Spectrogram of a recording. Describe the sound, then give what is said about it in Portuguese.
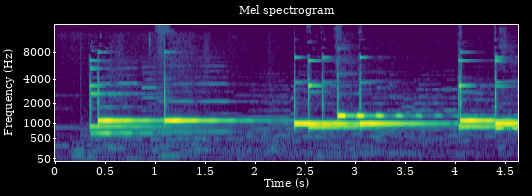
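A doorbell chime rings out alone, announcing a visiting violinist: a series of bright, sustained electronic tones struck in quick succession, pausing and then repeating in a second and third burst of notes. “Ah, certamente, pois essa campainha identifica os violinistas.”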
